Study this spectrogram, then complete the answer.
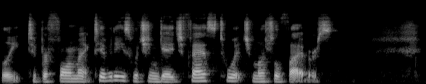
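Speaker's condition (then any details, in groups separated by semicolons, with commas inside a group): No condition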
